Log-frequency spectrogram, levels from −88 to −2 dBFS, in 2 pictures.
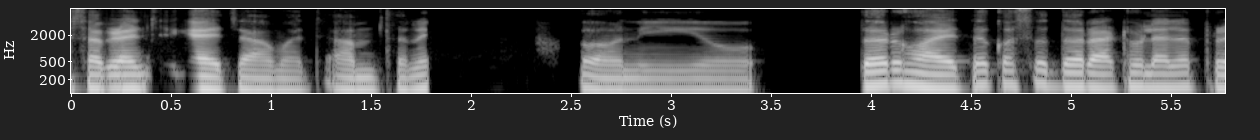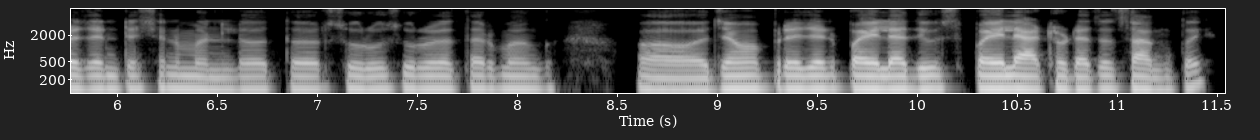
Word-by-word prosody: सगळ्यांचे 130 +1 +1
घ्यायचं 115 -3 +3
आम्हा 105 -1 -2 0.2
आमचं 110 0 -3 0.7
नाही 125 - -6
आणि 105 -1 -4
अ, 105 0 -6 0.6
तर 155 +2 +4
व्हायचं 135 -1 +3
कसं 155 0 -3
दर 145 -1 +2
आठवड्याला 135 0 +1
प्रेझेंटेशन 125 0 -2
म्हणलं 115 -1 -2
तर 115 0 -1
सुरू, 120 -1 -2
सुरूला 120 -1 -1
तर 120 -1 -2
मग 120 0 -3 0.4
अ, 110 -2 +1
जेव्हा 120 +1 +3
प्रेझेंट 125 -1 +2
पहिल्या 120 -1 +5
दिवस 120 +1 -1
पहिल्या 120 0 +7
आठवड्याचं 120 +1 0
सांगतोय. 120 +2 -1
120 Hz, 140 wpm, -24 LUFS, 115-130 Hz, 0.7 s, पहिल्या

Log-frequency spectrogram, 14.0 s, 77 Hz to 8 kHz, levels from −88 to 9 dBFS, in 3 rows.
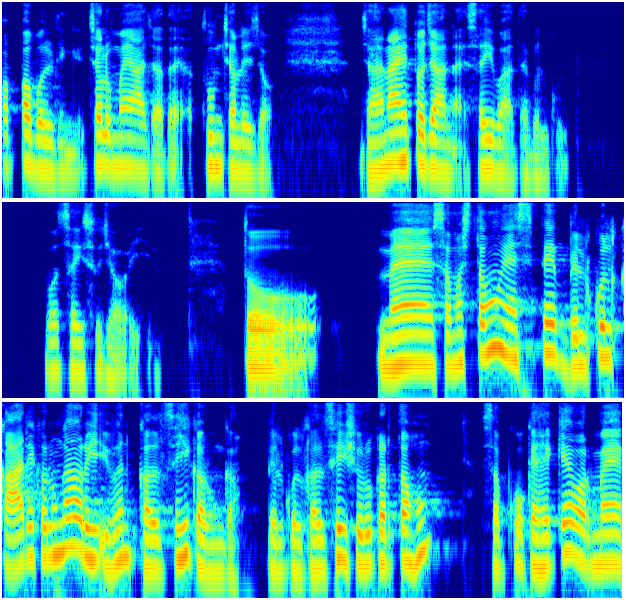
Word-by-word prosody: पप्पा 165 +2 +1
बोल 155 -3 -1
देंगे, 70 - -13
चलो 170 -1 +1
मैं 160 0 -2
आ 155 - -1
जाता - - -7
है - - -13 0.2
तुम 165 0 -3
चले 150 -3 -3
जाओ। 130 - -12 0.7
जाना 150 +4 +1
है 185 - +4
तो 180 - +5
जाना 155 -4 0
है, - - -13
सही 155 -1 -3
बात 140 - -7
है 65 - -12
बिल्कुल, 65 -1 -15 0.8
बहुत 145 0 -9
सही 145 -1 -5
सुझाव 65 - -10
है - - -18
ये। - - -25 0.7
तो 75 -2 +1 0.4
मैं 175 +2 +5
समझता 175 +5 0
हूँ 245 +1 +5
इस 200 -2 -1
पे 230 - +6
बिल्कुल 170 +6 +1
कार्य 165 +5 +4
करूँगा 215 +5 +3
और 245 -5 +5
ईवन 190 +1 +1
कल 155 -2 +2
से - - -1
ही 205 - +4
करूँगा, 135 -3 -2 0.2
बिल्कुल 150 -1 -4
कल 150 +2 -1
से 200 +7 +2
ही - - +1
शुरू 175 -1 +1
करता 180 +1 +2
हूँ, 210 +7 0 0.5
सबको - - -3
कह 160 -1 +1
के 225 +8 +1
और 195 -6 +3
मैं 175 0 +3
165 Hz, 225 wpm, -24 LUFS, 145-185 Hz, 0.8 s, पे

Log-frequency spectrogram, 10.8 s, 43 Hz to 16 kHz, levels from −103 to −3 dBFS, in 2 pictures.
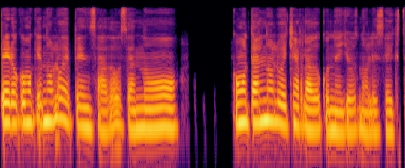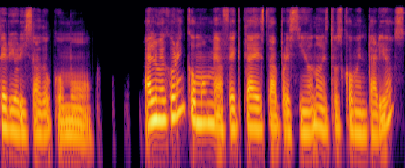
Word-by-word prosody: pero 215 -2 +4
como 215 0 +2
que 210 - -2
no 220 0 +4
lo 250 0 +2
he 215 -3 -1
pensado, 175 - -2
o 100 - -2
sea, 165 - -2
no, 175 +1 +2 0.7
como 215 0 +4
tal, 215 +1 +4
no 230 -1 +5
lo 215 -2 +1
he 190 - +2
charlado 170 -3 0
con 165 -3 -1
ellos, 155 +1 -2
no 150 -3 -3
les 155 +1 -4
he 160 - -1
exteriorizado 155 -3 -2
como, 75 -3 -4 0.7
a 210 - +4
lo 235 - +8
mejor 235 +3 +4
en 325 +5 -1
cómo 215 -10 +1
me 210 -1 +1
afecta 175 +1 -2
esta 170 - -1
presión 155 - -4
o 185 - -2
estos 90 - -6
comentarios. 150 - -4
175 Hz, 195 wpm, -20 LUFS, 155-210 Hz, 0.7 s, lo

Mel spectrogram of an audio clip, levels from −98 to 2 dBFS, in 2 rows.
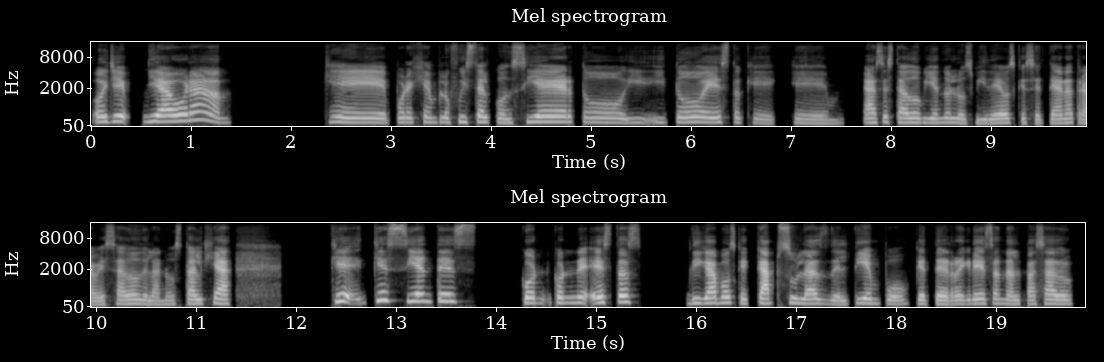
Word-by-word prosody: Oye, 230 +1 +1
y 240 +2 -1
ahora, 260 -3 +4 0.9
que, 200 -4 +1
por 205 0 -3
ejemplo, 210 0 -5
fuiste 225 +2 -2
al 225 -1 0
concierto, 210 0 0
y 195 +1 -10
y 200 - -13
todo 220 +1 -2
esto 210 0 -2
que 170 -5 -12
que 165 -3 -9 0.3
has 195 +3 0
estado 200 -2 -1
viendo 190 0 -4
en 195 - -3
los 175 -2 -5
videos 180 +3 -3
que 185 - -8
se 170 -2 -7
te 175 - -5
han 175 +1 0
atravesado 180 +1 -2
de 175 - -3
la 160 -1 -4
nostalgia 190 +4 +2 1.0
¿qué 245 -8 +3
qué 335 +1 +5
sientes 295 -2 +2 0.4
con 225 -2 +2
con 230 0 -1
estas, 265 +3 +2 0.4
digamos, 220 +3 +3
que 205 -5 -2
cápsulas 200 -2 +3
del 160 -2 -5
tiempo 200 -4 -2
que 180 -1 0
te 175 -3 0
regresan 190 +3 0
al 175 0 -1
pasado? 180 +1 -1
200 Hz, 135 wpm, -25 LUFS, 185-225 Hz, 1.0 s, qué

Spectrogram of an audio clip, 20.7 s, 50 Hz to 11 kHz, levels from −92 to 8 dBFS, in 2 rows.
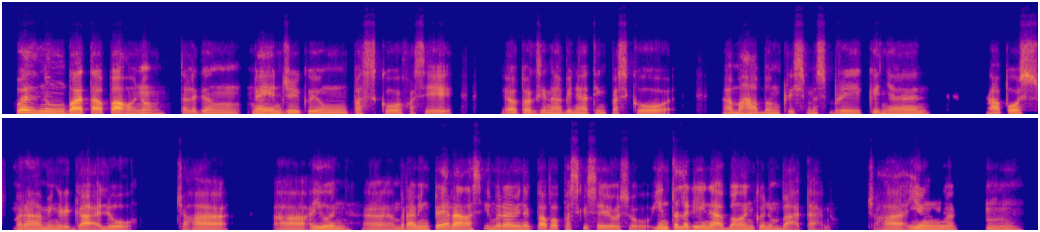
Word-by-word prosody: well 230 -3 +8
no'ng 200 -1 +1
bata 140 -3 +8
pa 125 - +9
ako 145 +6 +1
'no, 125 +5 -3 0.2
talagang 130 0 -4
na-e-enjoy 145 -2 +2
ko 135 - -2
'yong 125 -2 -2
Pasko 120 0 -3
kasi 110 0 -3 0.5
'di - - -22
ba - - 0
'pag 115 -2 0
sinabi 115 0 -3
nating 110 0 -4
Pasko, - - -2 0.6
ah, 110 - 0
mahabang 110 0 0
Christmas 110 +11 -5
break 145 -2 -4
ganyan. 135 -4 -3 0.5
Tapos 135 +7 +2
maraming 110 -3 -1
regalo 105 -1 +1 0.5
tsaka, 110 0 0 0.5
ah, - - 0
ayon, 135 -6 +1 0.2
ah, 115 0 -4
maraming 130 +4 0
pera 155 - +5
kasi 160 - -4
maraming 160 -4 +1
nagpapapasko 135 -3 -1
sa'yo. 120 -2 -1
So, 110 - -7
'yon 175 +6 +1
talaga 170 -9 +2
inaabangan 110 -5 +1
ko - - -4
no'ng 105 -1 -5
bata - - -5
'no. - - -24 0.3
Tsaka 110 +2 -2
'yong 120 -3 0 0.3
mm. 130 0 -7
125 Hz, 135 wpm, -23 LUFS, 110-145 Hz, 0.6 s, pa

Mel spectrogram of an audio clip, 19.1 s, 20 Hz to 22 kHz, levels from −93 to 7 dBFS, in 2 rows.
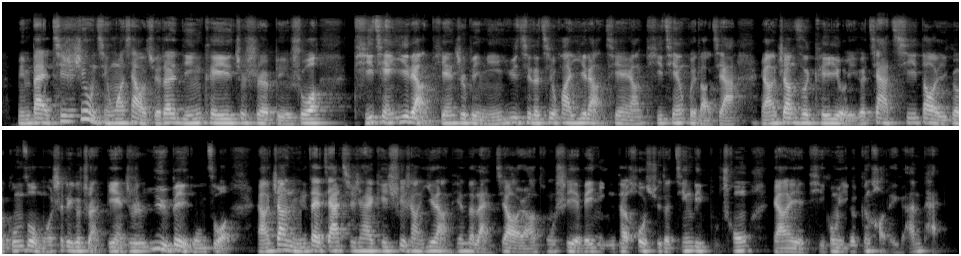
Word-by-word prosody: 明 120 +1 -2
白。 140 0 +6
其 135 +8 -1
实 180 - 0
这 260 - +1
种 250 - +3
情 130 -4 -2
况 130 0 +3
下， - - +2
我 - - +1
觉 120 - -1
得 145 0 +5
您 130 0 +1
可 145 -1 -3
以 130 0 +6
就 135 +1 -1
是 130 -2 +1
比 115 -2 -5
如 100 - -2
说 130 +5 +4 0.3
提 150 +3 0
前 155 -2 +2
1、2 165 0 +5
天 125 -1 0
就 135 +1 +2
比 125 -2 +1
您 110 +2 -5
预 150 +2 -3
计 145 0 -3
的 125 - +3
计 130 +3 -2
划 140 -1 +2
1、2 135 +1 +2
天， 120 -2 -3
然 105 -1 -1
后 - - -10
提 125 - -7
前 135 +2 0
回 130 -5 -3
到 95 -3 -2
家。 95 +1 0 0.2
然 115 -1 +3
后 125 - +2
这 130 - +4
样 145 -1 +4
子 135 0 +2
可 130 0 -2
以 130 - +4
有 95 - +2
一 95 - -4
个 115 - -2
假 115 +2 +1
期 130 +3 -6
到 140 -3 +3
一 115 - -3
个 120 +1 0
工 145 +5 -4
作 150 -1 +2
模 110 -3 -5
式 155 - -5
的 140 - -1
一 - - 0
个 135 - +1
转 - - -4
变， 130 0 0
就 130 - -5
是 125 +1 -1
预 190 -3 -1
备 155 -2 +3
工 110 -1 -6
作。 110 - -3 0.2
然 115 0 +1
后 - - 0
这 135 - +4
样 150 -6 +2
您 125 - -4
在 - - +6
家 140 -1 +5
其 140 -1 -7
实 130 - -2
还 130 -1 +3
可 130 +1 -5
以 130 - 0
睡 130 +4 -3
上 130 -4 -3
1、2 135 -1 0
天 125 0 -6
的 125 - -2
懒 115 - -3
觉， 115 -4 +1
然 100 - -3
后 105 - -5
同 115 +2 -14
时 125 - -7
也 - - +1
为 115 +1 -1
您 110 -2 -13
的 115 0 -1
后 - - -2
续 125 -1 -7
的 - - -3
精 135 0 -5
力 130 - -2
补 130 +1 -13
充， 135 +1 -2 0.2
然 110 -1 +2
后 115 - 0
也 105 - -2
提 - - -16
供 120 +3 -5
一 - - -10
个 110 0 -8
更 125 - -7
好 130 - -7
的 - - -17
一 - - -17
个 - - -22
安 - - -7
排。 130 - -13
130 Hz, 365 characters per minute, -25 LUFS, 120-140 Hz, 0.3 s, 白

